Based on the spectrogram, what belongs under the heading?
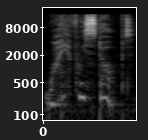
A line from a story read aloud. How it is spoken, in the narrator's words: Stick whispered into one of Fangtooth's ears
